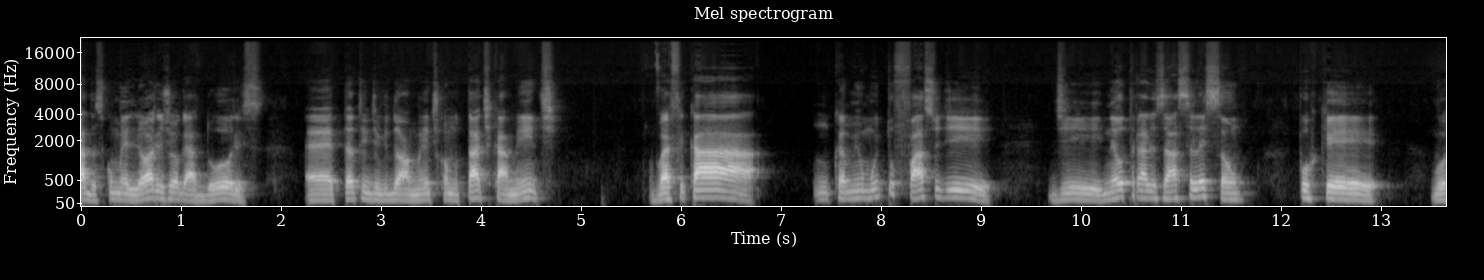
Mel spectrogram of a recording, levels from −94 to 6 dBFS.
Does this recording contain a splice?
no; 0 cuts

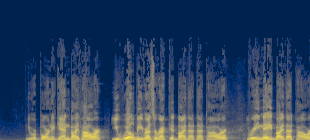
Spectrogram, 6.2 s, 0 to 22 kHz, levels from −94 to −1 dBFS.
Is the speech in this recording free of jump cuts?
no; 4 cuts; at 1.6 s, 2.2 s, 3.9 s, 5.0 s

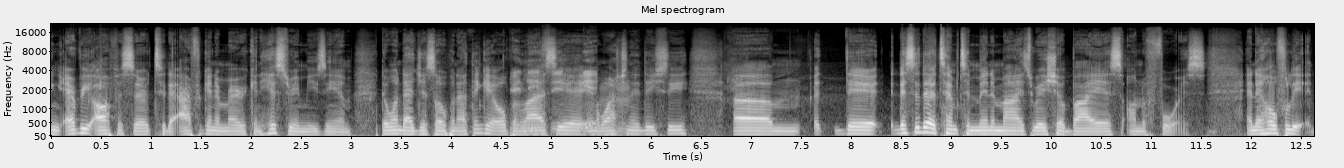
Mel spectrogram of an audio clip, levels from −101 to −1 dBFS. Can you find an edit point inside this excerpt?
yes; 2 cuts; at 5.5 s, 8.3 s

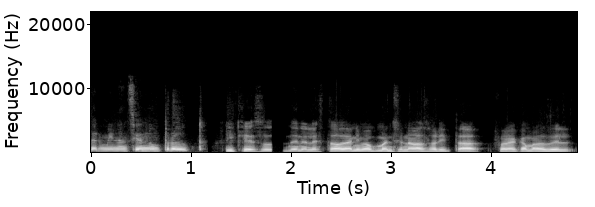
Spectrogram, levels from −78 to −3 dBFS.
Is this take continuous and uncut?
no; 1 cut; at 1.8 s

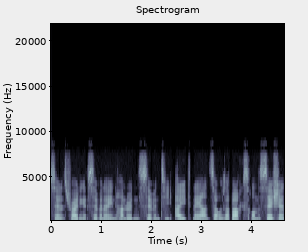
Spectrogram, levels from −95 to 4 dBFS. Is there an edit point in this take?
yes; 2 cuts; at 2.8 s, 3.6 s

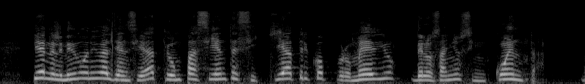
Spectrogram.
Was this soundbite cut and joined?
yes; 1 cut; at 4.0 s

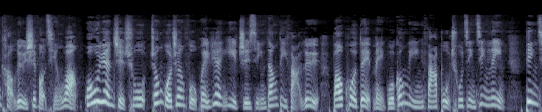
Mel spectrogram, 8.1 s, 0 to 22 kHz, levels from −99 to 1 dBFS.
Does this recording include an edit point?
yes; 1 cut; at 1.2 s

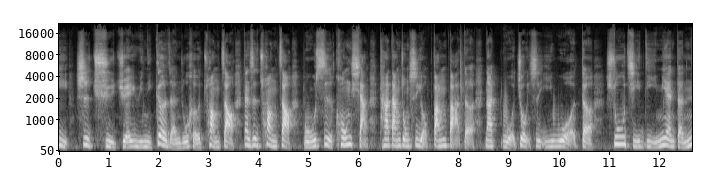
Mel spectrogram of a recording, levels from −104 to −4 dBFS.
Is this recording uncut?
yes; 0 cuts

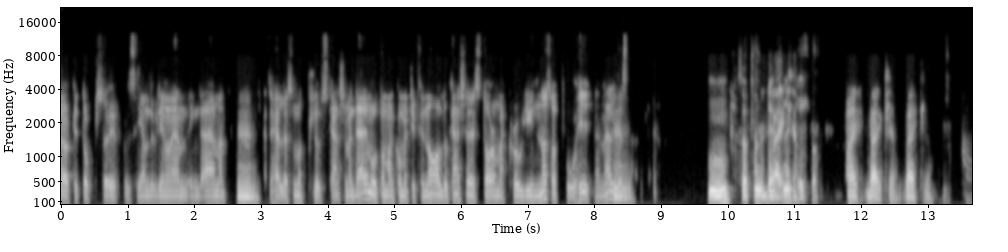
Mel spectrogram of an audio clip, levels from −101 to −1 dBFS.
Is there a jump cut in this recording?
yes; 3 cuts; at 2.5 s, 3.1 s, 7.4 s

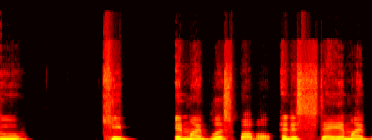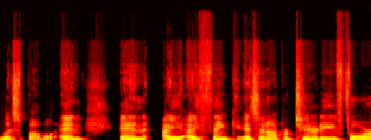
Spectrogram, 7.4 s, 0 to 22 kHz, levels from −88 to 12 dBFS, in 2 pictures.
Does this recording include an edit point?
no; 0 cuts

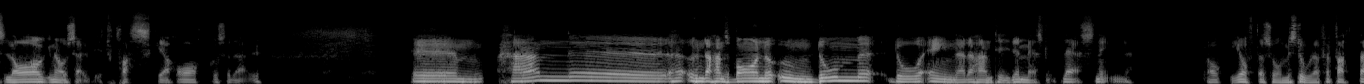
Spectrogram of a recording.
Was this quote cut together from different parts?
yes; 2 cuts; at 4.8 s, 12.3 s

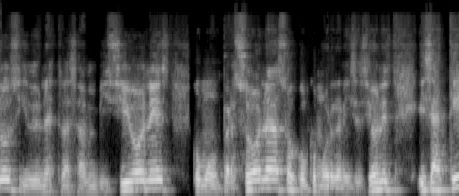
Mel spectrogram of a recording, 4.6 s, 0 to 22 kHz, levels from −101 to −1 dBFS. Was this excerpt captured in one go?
no; 2 cuts; at 1.9 s, 3.1 s

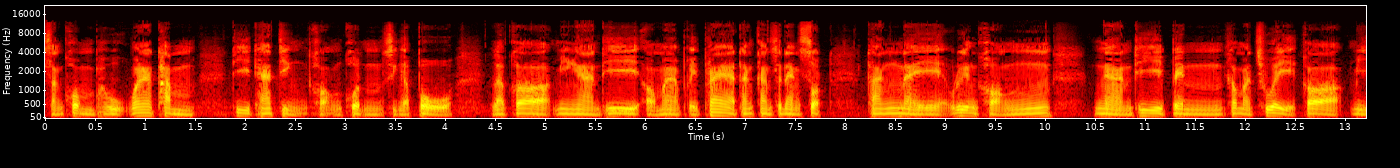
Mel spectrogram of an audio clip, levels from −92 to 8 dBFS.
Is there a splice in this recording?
yes; 1 cut; at 11.8 s

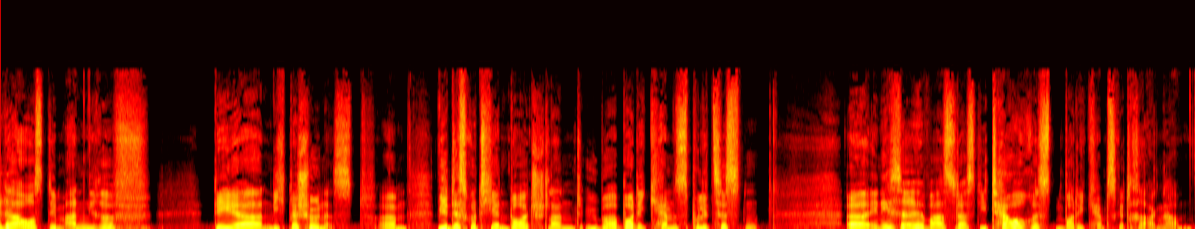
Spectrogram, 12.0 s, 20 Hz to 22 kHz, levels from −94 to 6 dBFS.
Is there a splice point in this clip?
yes; 3 cuts; at 5.0 s, 6.9 s, 9.5 s

